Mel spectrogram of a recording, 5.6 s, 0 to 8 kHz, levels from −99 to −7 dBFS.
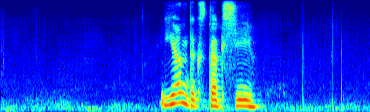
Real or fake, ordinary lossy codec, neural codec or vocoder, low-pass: fake; none; codec, 16 kHz, 2 kbps, X-Codec, HuBERT features, trained on general audio; none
